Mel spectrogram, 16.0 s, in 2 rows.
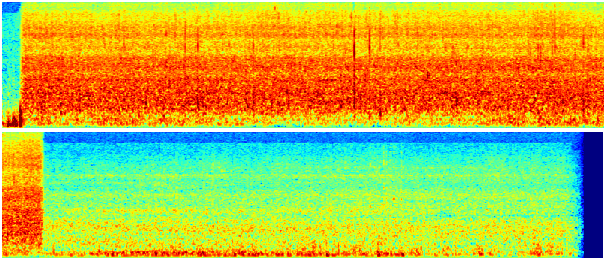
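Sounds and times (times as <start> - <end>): stream rushing over rocks: 0.3 - 8.6.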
